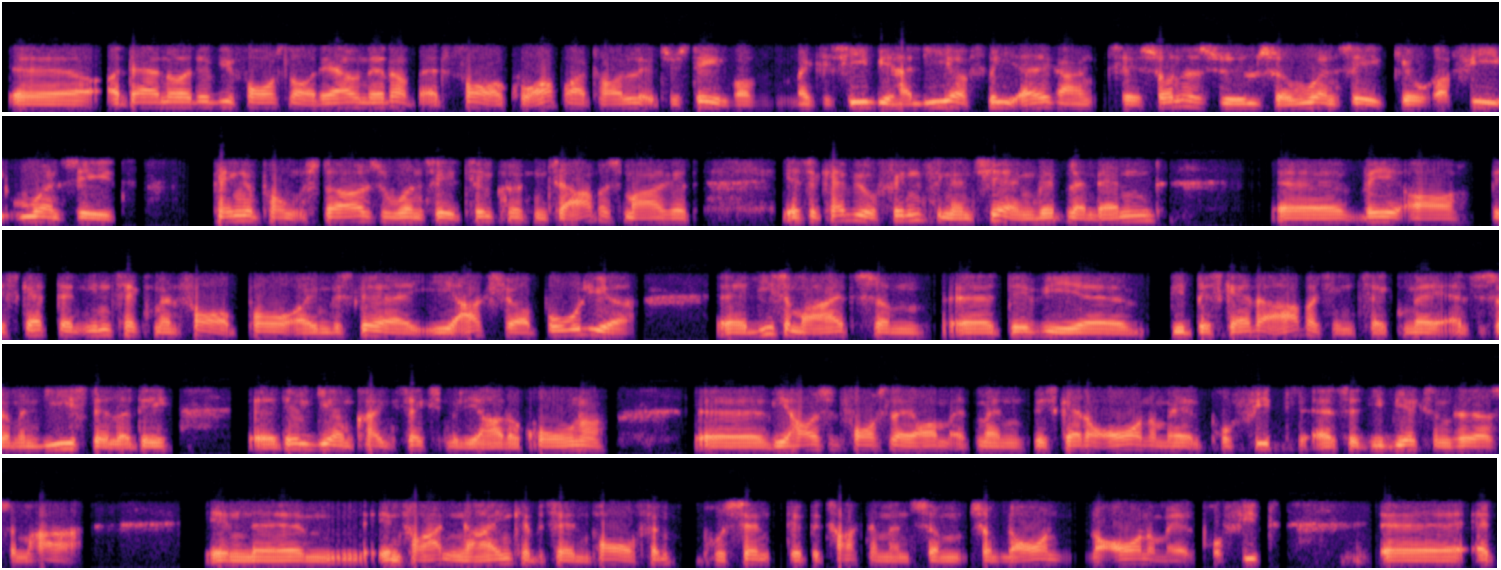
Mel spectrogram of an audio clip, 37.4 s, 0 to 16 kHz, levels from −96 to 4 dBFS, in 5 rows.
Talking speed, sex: 205 wpm, male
